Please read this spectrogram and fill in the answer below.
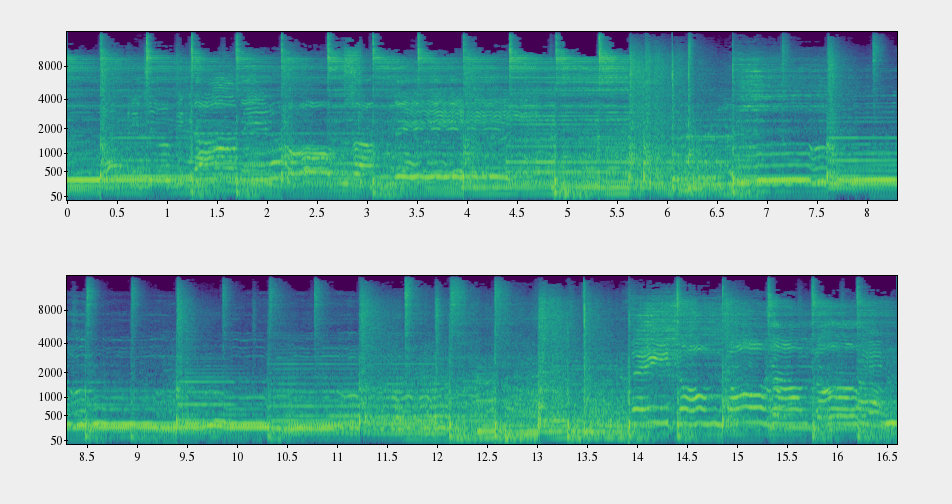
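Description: A live band playing a pop ballad: electric guitar and a drum kit keeping a steady beat, with a wavering melody line over sustained chords.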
